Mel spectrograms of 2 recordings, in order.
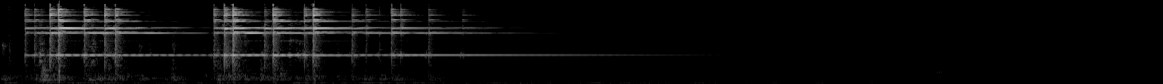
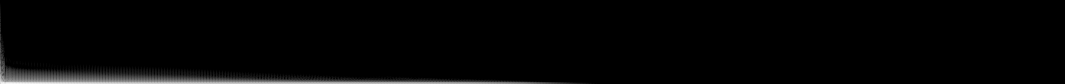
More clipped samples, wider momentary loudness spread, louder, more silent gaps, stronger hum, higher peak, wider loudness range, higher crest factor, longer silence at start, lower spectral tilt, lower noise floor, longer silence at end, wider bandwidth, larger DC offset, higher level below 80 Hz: neither; about the same, 19 LU vs 18 LU; first, -16 LUFS vs -20 LUFS; neither; neither; about the same, 0 dBFS vs 0 dBFS; about the same, 17 LU vs 19 LU; first, 24 dB vs 16 dB; first, 0.25 s vs 0 s; second, 6 dB/octave vs -14.5 dB/octave; first, under -90 dBFS vs -75 dBFS; first, 6.85 s vs 5.5 s; first, 18 kHz vs 0.6 kHz; neither; second, -78 dBFS vs -16 dBFS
